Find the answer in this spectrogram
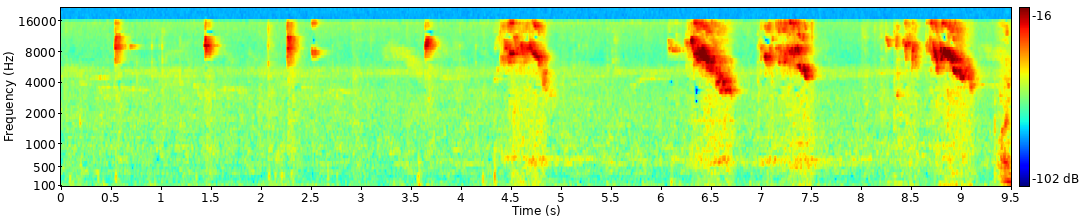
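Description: A female blue-black grassquit sings with thin, high, buzzy notes: a few soft ticks, then three or four louder wheezy bursts about a second apart. Soft speech is faintly heard.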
